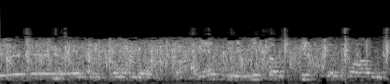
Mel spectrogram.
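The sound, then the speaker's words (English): A steady wash of clapping from a sizable crowd fills the whole stretch, dense and fairly loud with no pauses, with a faint murmur of voices underneath. “Please the applause to the very end, so we don't need our own clock.”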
